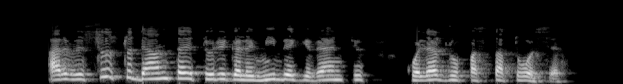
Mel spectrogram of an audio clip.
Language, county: Lithuanian, Telšiai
